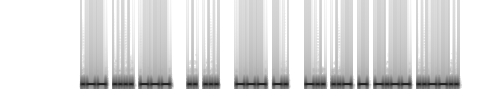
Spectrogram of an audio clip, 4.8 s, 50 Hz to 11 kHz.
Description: Morse code, heard as a keyed tone, about 44 wpm, 700 Hz. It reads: WHO IS ON DUTY?
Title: Sentences from Top 1500 Words 45wpm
